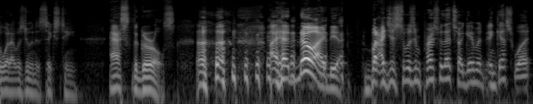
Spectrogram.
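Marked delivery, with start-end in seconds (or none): 2.6-4.6 "no idea" loud, high and drawn out; loud, slow stress on "no idea"; emphatic repeat. Real, not acted. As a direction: belt out "no idea" slowly for emphasis. Emphatic repeat for comic effect.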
